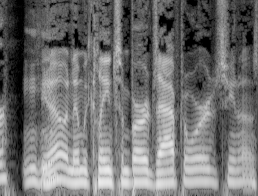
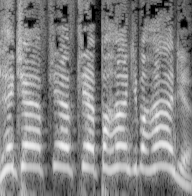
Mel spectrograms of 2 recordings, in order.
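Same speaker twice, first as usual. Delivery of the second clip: mock hollering call, much higher and slower; 13 semitones higher than usual. Explaining how people call out to each other when they can't see the birds, imitating someone hollering. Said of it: "you'll be like somebody be hollering".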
